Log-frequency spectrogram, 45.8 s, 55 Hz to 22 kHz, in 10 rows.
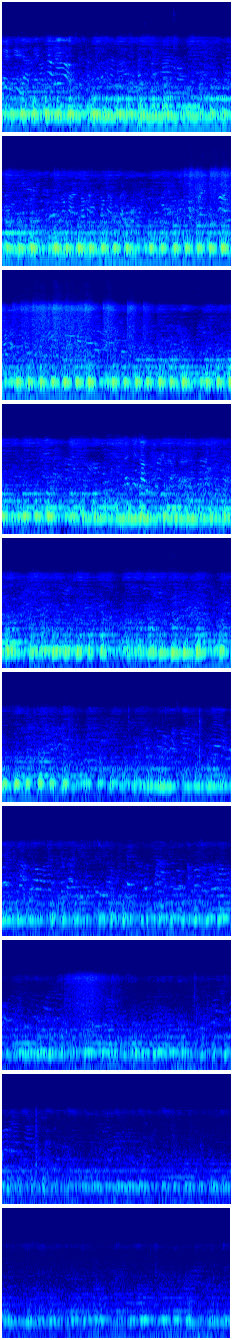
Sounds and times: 0.0s Walking in the temple 45.7s
8.1s firecracker 12.6s
33.3s firecracker 34.4s

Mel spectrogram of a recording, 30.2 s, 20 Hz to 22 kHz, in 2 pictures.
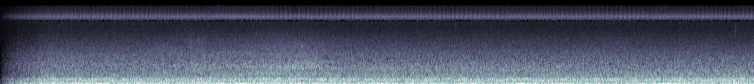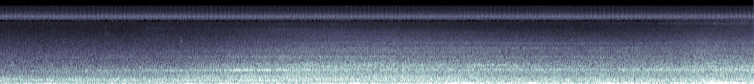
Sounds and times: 3.3s Tram 9.4s
16.2s Tram 30.1s

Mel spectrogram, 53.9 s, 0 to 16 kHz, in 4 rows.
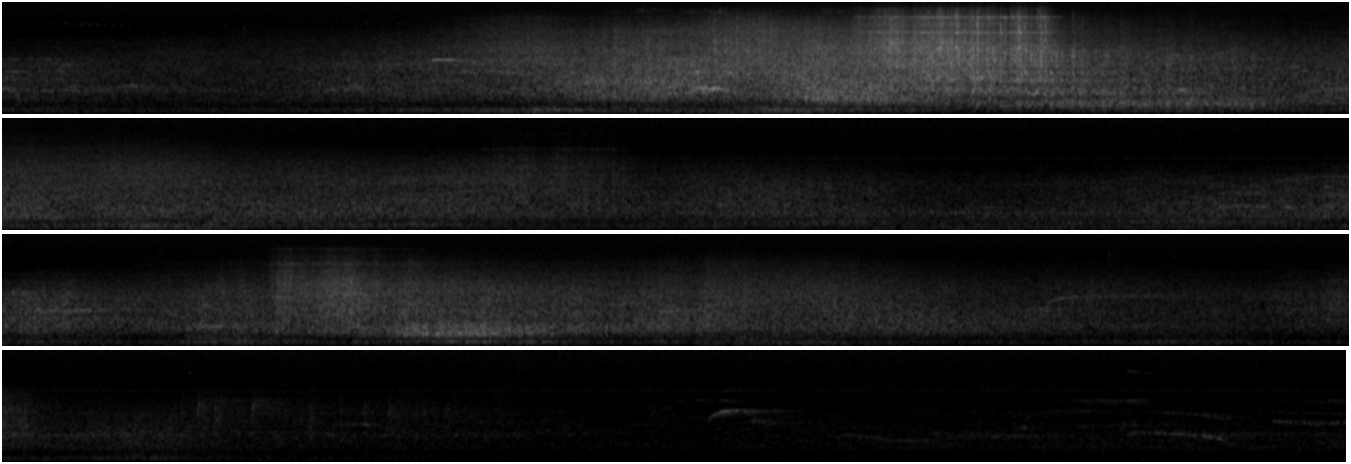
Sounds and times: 0.0s wooden roller coaster 46.1s

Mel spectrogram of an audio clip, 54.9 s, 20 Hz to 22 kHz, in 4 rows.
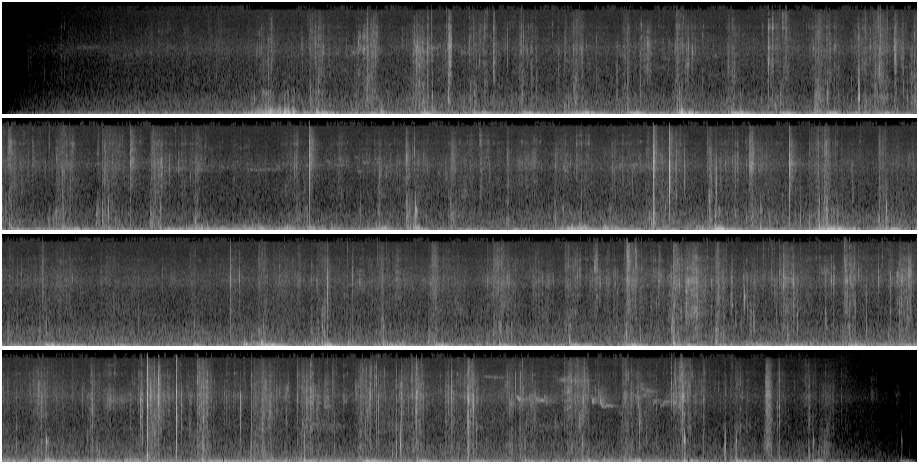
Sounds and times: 2.7s Muddy walk 54.8s

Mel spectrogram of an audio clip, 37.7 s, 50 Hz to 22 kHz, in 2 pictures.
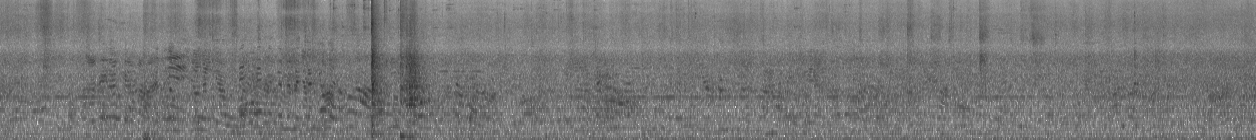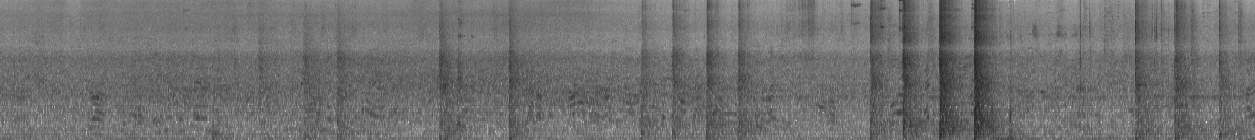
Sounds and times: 0.0s walking in the Evening market 37.6s
7.6s Traffic sound 37.6s

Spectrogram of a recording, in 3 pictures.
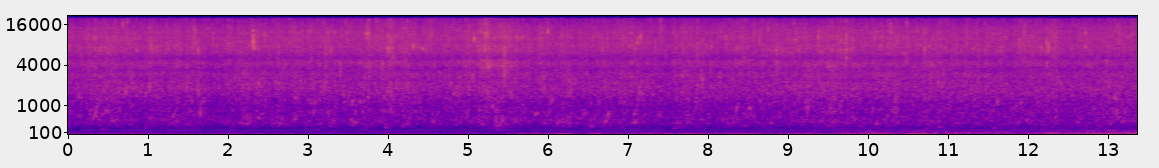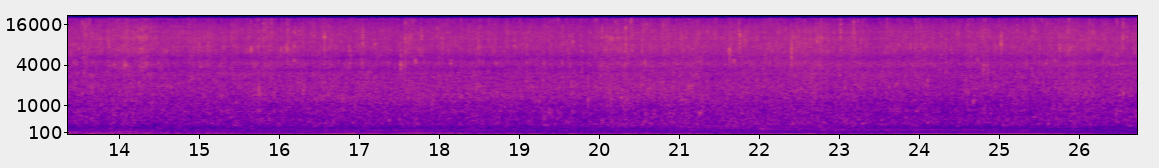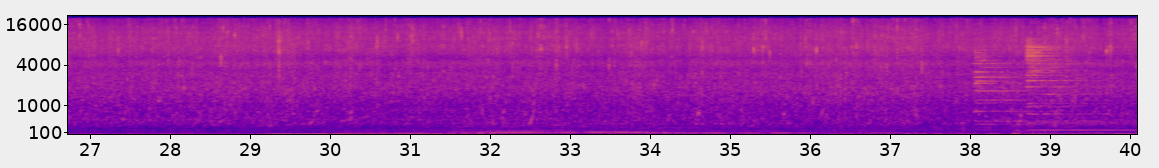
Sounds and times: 0.0s flow of Gradaščica river 40.0s

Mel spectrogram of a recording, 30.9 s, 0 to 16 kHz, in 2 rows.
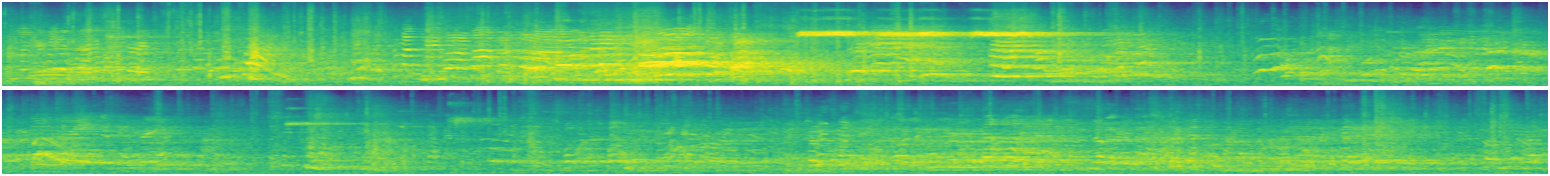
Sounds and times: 0.0s Roller Derby practicing 16.1s

